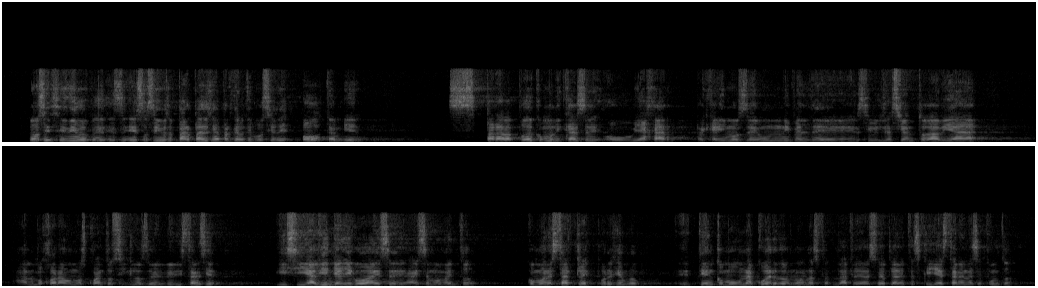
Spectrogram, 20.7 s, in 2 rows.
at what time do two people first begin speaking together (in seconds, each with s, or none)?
none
